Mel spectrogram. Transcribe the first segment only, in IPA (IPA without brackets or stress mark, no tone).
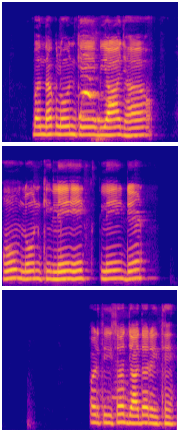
b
